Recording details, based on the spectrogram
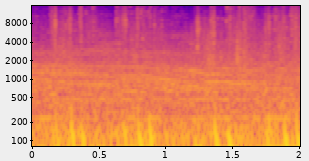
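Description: Horses gallop in Bannerlord's battle with throwing axes and crossbows: a steady, rapid clip-clop of hooves drums beneath loud, dense battle noise.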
